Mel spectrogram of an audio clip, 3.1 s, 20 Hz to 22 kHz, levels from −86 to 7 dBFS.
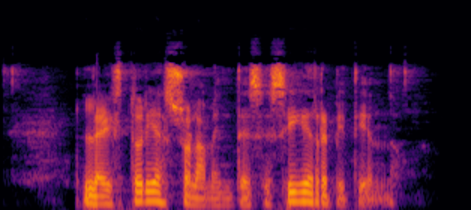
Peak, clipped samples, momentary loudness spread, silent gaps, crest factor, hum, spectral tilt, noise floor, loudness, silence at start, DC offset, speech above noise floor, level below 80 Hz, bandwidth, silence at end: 0 dBFS; under 0.1%; 15 LU; none; 20 dB; none; -3 dB/octave; -43 dBFS; -16 LUFS; 0.55 s; under 0.1%; 25 dB; -52 dBFS; 11 kHz; 0.5 s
